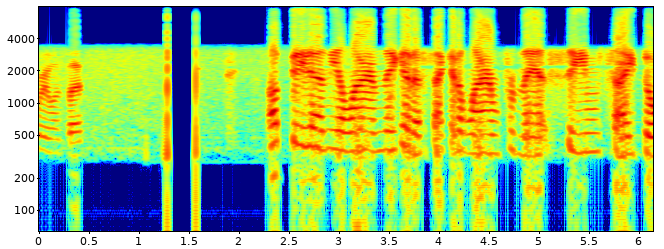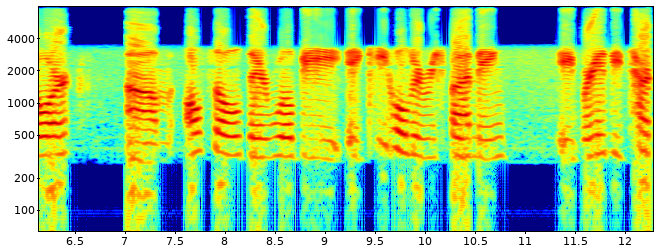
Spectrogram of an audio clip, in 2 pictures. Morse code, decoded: none

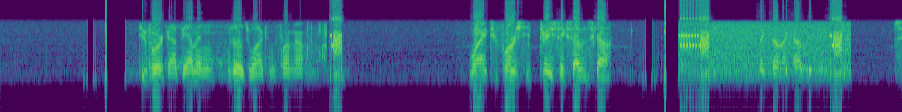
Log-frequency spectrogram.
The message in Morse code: none

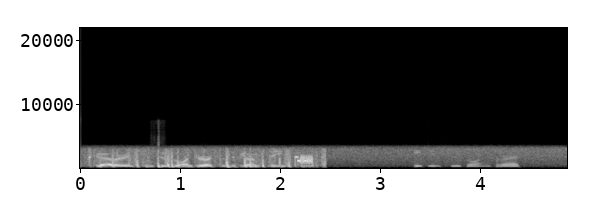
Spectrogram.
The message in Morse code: none

